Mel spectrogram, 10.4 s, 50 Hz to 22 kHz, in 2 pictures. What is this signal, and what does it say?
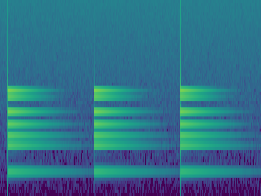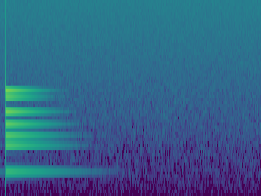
Clock strike, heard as a bell. 4. Four o'clock.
